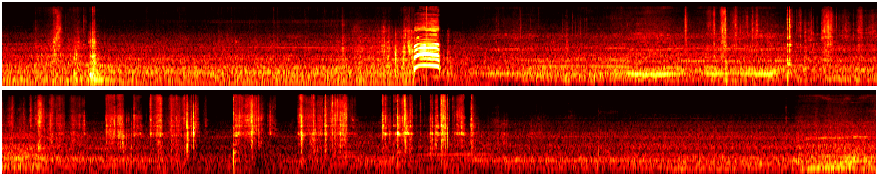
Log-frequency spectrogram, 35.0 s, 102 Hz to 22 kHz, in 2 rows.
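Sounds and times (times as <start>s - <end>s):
stones and gravel scraping in soil: 11.2s - 28.4s.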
